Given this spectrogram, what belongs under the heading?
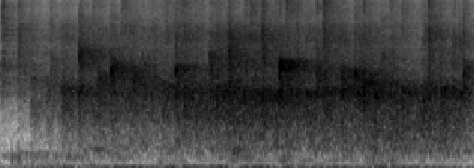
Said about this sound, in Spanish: Sí, adelante, un aplauso, por favor.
